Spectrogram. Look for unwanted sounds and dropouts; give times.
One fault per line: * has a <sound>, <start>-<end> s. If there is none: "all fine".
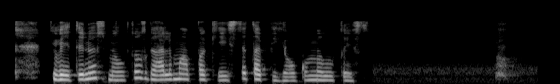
* has a bark, 5.0-5.2 s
